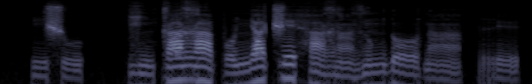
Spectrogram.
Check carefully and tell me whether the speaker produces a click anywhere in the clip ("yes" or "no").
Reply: no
